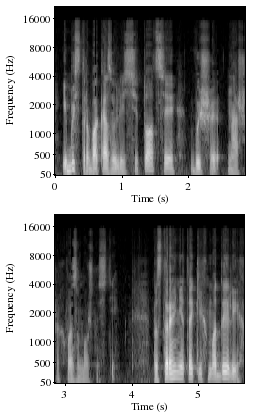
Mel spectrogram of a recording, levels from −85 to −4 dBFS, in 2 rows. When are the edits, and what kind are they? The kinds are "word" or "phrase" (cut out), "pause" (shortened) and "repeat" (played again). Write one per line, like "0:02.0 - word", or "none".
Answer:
none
